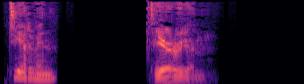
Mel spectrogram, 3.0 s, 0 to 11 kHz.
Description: Aussprache von Tjorven
pronunciation-tjorven-ru.mp3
